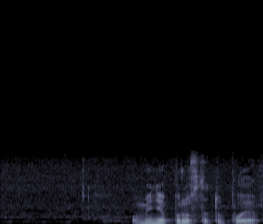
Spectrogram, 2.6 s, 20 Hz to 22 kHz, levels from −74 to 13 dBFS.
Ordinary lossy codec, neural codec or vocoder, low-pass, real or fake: none; none; 7.2 kHz; real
